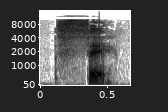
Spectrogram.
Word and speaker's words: fais: Je fais. Je fais. Remember, final S not pronounced.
